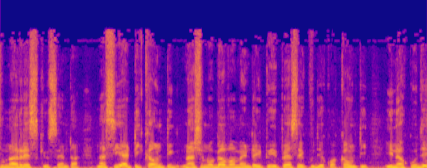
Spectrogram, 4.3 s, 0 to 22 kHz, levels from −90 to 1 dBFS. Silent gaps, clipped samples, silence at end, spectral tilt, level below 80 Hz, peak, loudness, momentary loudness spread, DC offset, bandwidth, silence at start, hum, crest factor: none; under 0.1%; 0 s; -5 dB/octave; -36 dBFS; -2 dBFS; -15 LUFS; 4 LU; under 0.1%; 19 kHz; 0 s; none; 12 dB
